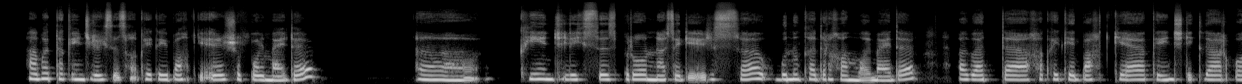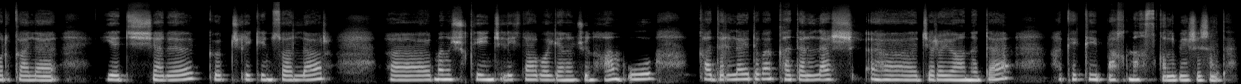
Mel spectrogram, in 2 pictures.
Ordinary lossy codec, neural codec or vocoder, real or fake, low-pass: none; autoencoder, 48 kHz, 32 numbers a frame, DAC-VAE, trained on Japanese speech; fake; 19.8 kHz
